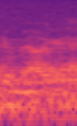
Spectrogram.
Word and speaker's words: Gamaliel: Yeah, Gamaliel.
